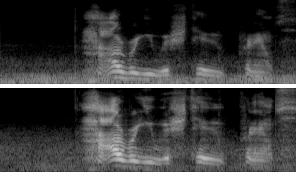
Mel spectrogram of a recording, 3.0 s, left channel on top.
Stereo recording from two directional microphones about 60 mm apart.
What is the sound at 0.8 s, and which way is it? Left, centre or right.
Speech, left.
